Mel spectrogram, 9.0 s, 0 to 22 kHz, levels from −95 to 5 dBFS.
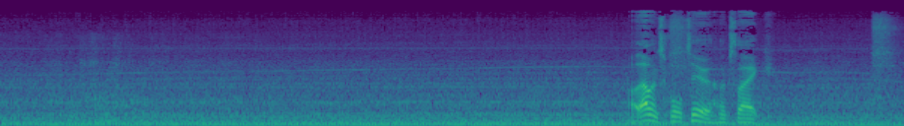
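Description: No technical faults can be heard in this clip.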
